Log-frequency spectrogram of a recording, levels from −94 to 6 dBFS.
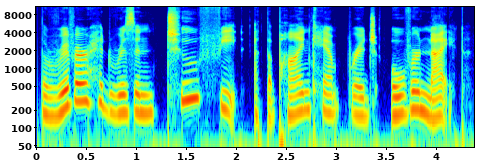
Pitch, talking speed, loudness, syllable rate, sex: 200 Hz, 165 wpm, -19 LUFS, 4.3 syllables/s, female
